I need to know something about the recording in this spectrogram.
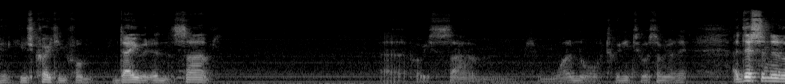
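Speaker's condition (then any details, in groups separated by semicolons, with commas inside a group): No condition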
